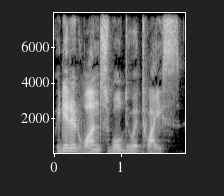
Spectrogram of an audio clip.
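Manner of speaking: a hint of the croaky helper making his offer; little man. A narrator's reading.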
